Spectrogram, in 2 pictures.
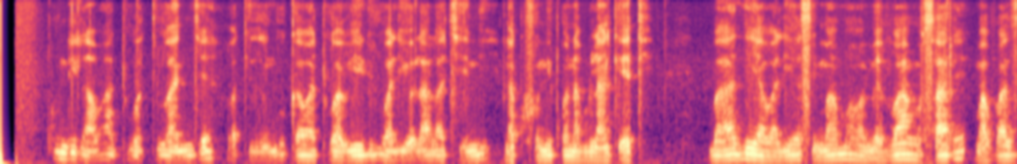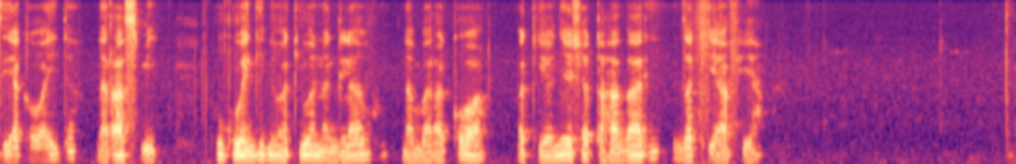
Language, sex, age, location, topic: Swahili, male, 18-24, Nairobi, government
